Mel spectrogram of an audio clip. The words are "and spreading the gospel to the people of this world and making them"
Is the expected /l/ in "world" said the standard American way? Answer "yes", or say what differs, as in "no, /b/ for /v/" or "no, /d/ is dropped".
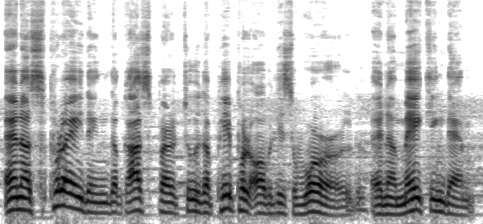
yes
